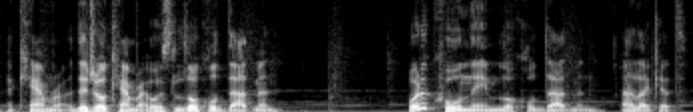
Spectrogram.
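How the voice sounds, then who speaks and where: A man with a French accent, originally from France and a first-language French speaker, talks fast in a low-leaning voice while hosting a casual quiz livestream. He thinks aloud and chats with viewers, with faint music in the background.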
